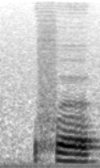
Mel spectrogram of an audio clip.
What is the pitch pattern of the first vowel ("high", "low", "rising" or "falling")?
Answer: low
